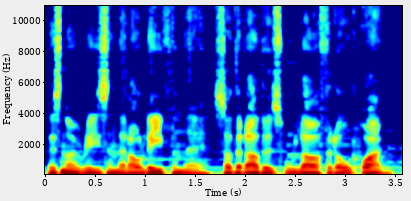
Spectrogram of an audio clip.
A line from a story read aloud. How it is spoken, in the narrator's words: answered calmly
